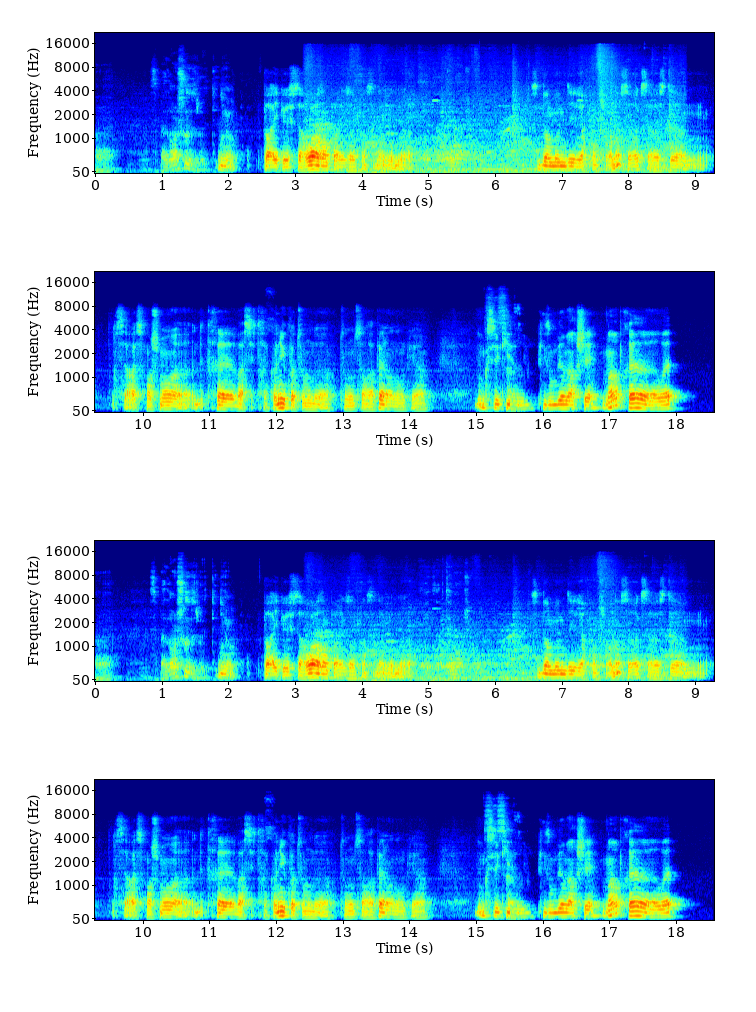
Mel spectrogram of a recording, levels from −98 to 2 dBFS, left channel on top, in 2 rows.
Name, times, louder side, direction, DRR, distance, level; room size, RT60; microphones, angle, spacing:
voice 1, 0.0-2.1 4.9-5.8 11.8-11.9 15.1-15.6, right 1 dB, 50° right, 1.8 m, -43 dB
voice 2, 2.5-4.8 6.6-9.2 9.5-14.3 15.0-17.9, left 1 dB, 10° left, 0.4 m, -26 dB
sound 1, 3.1-8.9, left 2 dB, 60° left, 0.8 m, -42 dB
6.3 x 3.0 x 5.4 m
head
